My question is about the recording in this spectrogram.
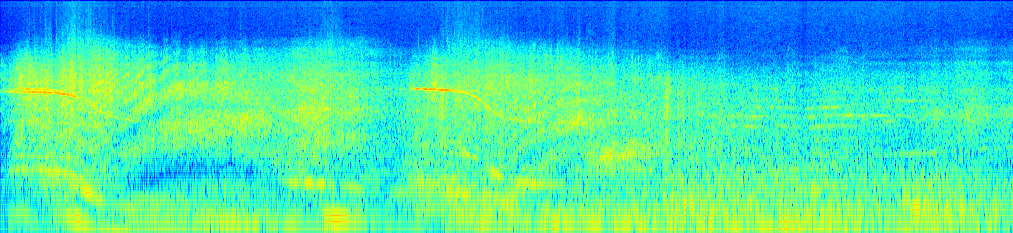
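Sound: propeller warplanes flying overhead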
